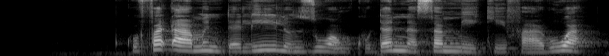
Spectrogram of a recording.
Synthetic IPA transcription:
kʷu˨ɸɐ˦ɗaː˨mɪ˦ndɐ˨liː˦lɪ˨nzʊ˦wɐ˨ŋkʷu˨dɐ˦nːɐ˨sɐ˦mːeː˨kʲeː˨ɸaː˨ɽʊ˦waː˨

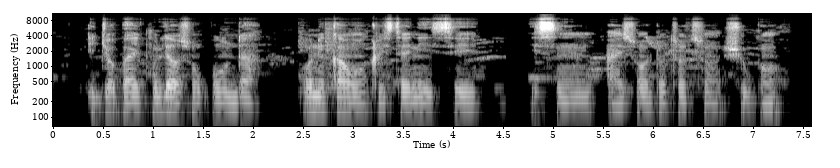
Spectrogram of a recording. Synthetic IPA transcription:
i˨d͡ʒɔ˧ba˨i˨k͡pĩ˨˦lɛ˦˨ɔ˧˨sũ˦k͡po˧˦˧da˨o˦nĩ˦ka˦˨w̃ɔ̃˧kɾi˨stɛ˨˦nĩː˦se˧ | i˨sĩ˨a˨i˨sɔ̃˧˦ɔ˧dũ˦tʰɔ̃˦tʰã˦˨ʃu˨ɡ͡bɔ̃˨˦

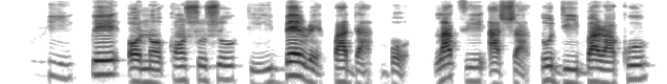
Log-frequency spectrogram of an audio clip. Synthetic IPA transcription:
o˦ɾi˦˧ | k͡pe˦ɔ˦˨nã˨kã˧ʃo˧ʃo˧kiː˨˦bɛ˦˨ɾɛ˨k͡pa˧da˨bɔ˨ | la˨˦ti˧a˨ʃa̰˨to˦di˧ba˦ɾa˧ku˦

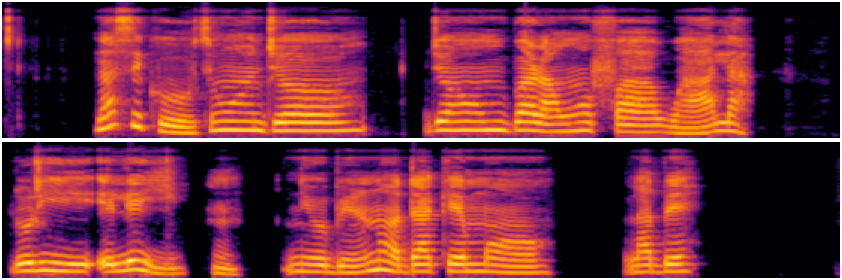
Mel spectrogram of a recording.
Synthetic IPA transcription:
la˦si˦˨ko˨ti˨˦w̃ɔ̃˦n̩˦d͡ʒɔ˦ | d͡ʒɔ˦m̩˦ba˦ɾa˧w̃ɔ̃˦˨fa˧waː˨˦la˦˨ | lo˦ɾi˦e˧le˦˨ji˨˦h̩˨ | nĩ˦o˧bĩ˨ɾ̃ĩ˨˦nãː˦˨da˦kɛ˦mɔ̃˦˧ | la˦bɛ˦

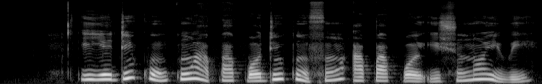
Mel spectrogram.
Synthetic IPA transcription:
i˨je˧dĩ˦kũ˦˨˦kũ˦a˦˨k͡pa˧k͡pɔ˨˦dĩ˦kũ˦˨fũ˦a˦˨k͡pa˧k͡pɔ˨i˨ʃũ˨˦nã˦i˦˨we˨˦

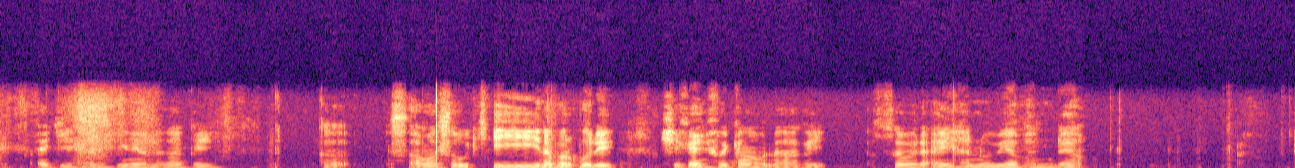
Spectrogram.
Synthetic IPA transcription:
a˨ʔa˦jkʲiː˨taː˨ɽi˦hiː˦neː˨wɐ˦nda˨zaː˦ka˨ji˦ | ka̰˨ | sa̰ː˨ma˦sa˦wkʲʼiː˦na˦ɸɐ˦ɽkʷoː˦eː˦ | ʃḭː˦kɐ˦˨˦ʃsa˦wkʲʼɪ˦ŋʔa˨bɨ̰˦nda˨zaː˦ka˨ji˦ | sɐ˦boː˨da̰˨ʔa˦ji˦ɦa˦nːuː˦bɪ˦jaː˦ɸaː˦nuː˦ɗɐ˦ja˦ʔ

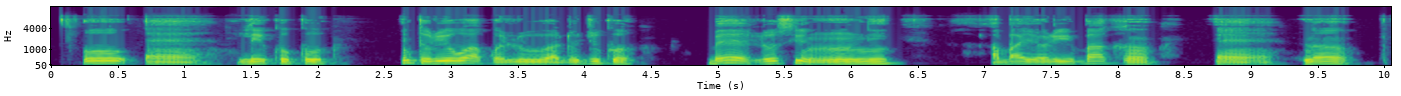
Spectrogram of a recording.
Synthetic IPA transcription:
o˦ɛ˨le˧ko˧ko˧ | nĩ˦to˧ɾi˦o˦wa˦˨k͡pɛ˨˦lu˦a˨do˨˧˦d͡ʒu˦kɔ˧ | bɛː˦˨lo˨˦si˦˨hũ˨˦nĩ˦ | a˨ba˦jɔ˧ɾi˦ba˦˨kʰã˧ | ɛ˨ | nãː˦˨

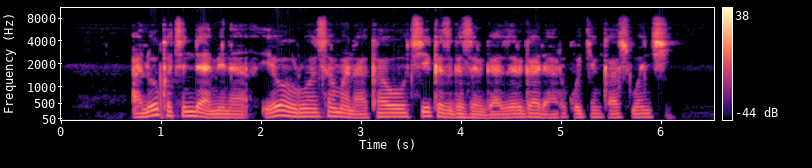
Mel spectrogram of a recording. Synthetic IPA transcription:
ʔa˨loː˦kɐ˨t͡ʃɪ˦ndaː˨mɪ˦naː˦jɐ˦wɐ˨nɽʊ˦wɐ˦nsɐ˦ma˨na˨kaː˦woː˦t͡ʃiː˦kɐ˨s̬ɡa˨zɐ˨rɡaː˨zɐ˦rɡaː˦da˨ha˦rkʷoː˦kʲɪ˦ŋkaː˦sʊ˦wɐ˦nt͡ʃi̥ː˨ʔ

